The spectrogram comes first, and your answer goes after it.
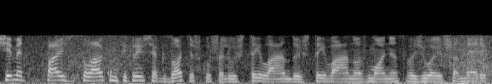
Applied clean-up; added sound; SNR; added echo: none; Waves, surf; 8 dB; none.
